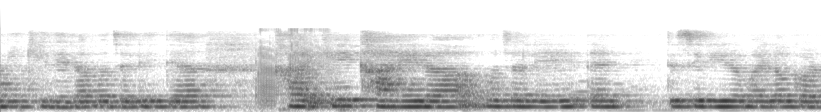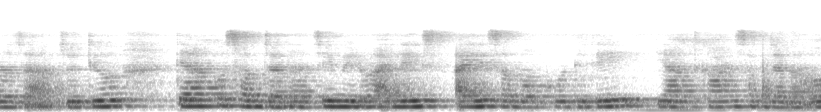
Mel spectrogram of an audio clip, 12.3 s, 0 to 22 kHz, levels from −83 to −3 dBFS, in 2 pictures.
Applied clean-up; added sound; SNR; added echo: none; Fart; 19 dB; reverberation time 0.8 s.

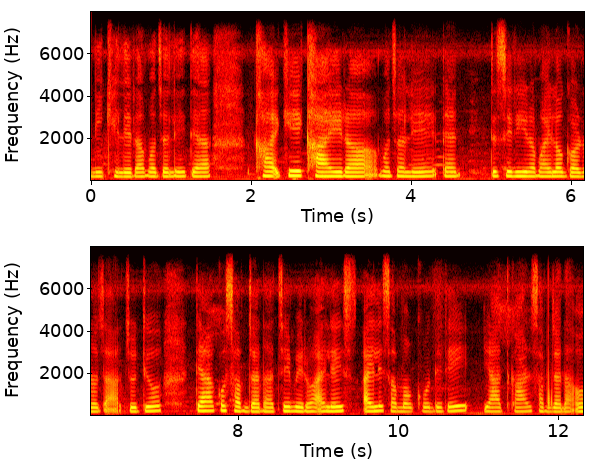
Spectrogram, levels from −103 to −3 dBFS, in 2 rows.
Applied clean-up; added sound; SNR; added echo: none; none; none; none.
